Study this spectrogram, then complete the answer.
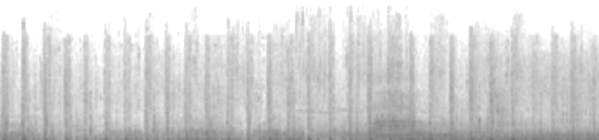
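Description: Footsteps run quickly through rustling grass.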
